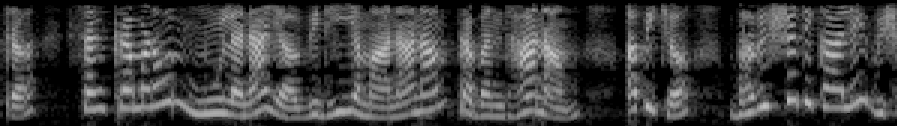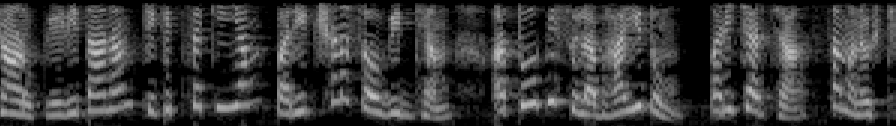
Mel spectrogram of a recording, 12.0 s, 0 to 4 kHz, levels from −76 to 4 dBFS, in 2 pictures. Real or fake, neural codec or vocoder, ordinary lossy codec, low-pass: real; none; none; 3.6 kHz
